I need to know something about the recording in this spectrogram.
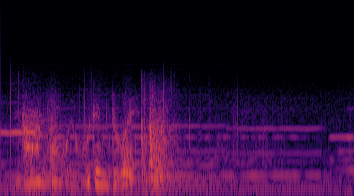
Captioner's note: door slamming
